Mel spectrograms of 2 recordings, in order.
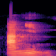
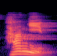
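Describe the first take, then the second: First: The word begins without an h sound. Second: The word begins with an h sound. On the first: This is how Kapampangan speakers say it. "angin sa Kapampangan" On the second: This is the standard Tagalog way. "Hangin sa Tagalog"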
